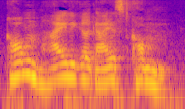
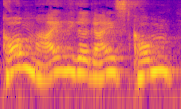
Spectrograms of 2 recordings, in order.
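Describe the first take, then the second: First: The call is spoken at moderate volume. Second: The call is spoken loudest, sounding desperate.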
